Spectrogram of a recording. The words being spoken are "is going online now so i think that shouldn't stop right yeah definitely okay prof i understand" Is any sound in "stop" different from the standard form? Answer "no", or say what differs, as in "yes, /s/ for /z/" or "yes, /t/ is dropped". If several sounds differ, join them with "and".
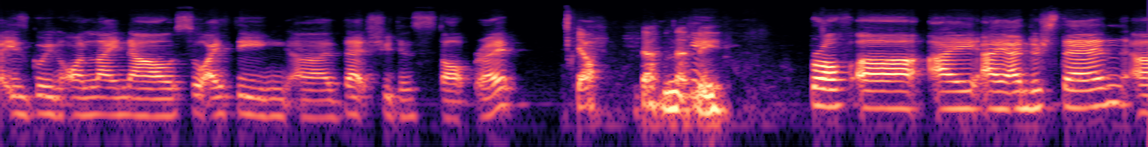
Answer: no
